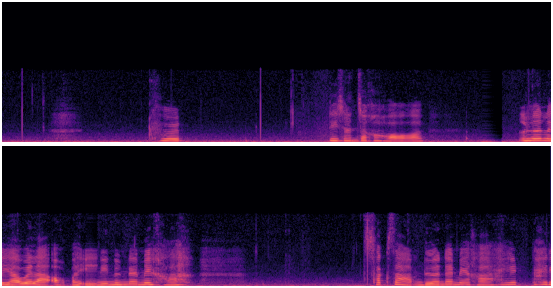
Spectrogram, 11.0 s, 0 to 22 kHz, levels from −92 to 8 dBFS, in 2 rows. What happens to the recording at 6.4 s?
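From about 6.36 to 6.45 s the speech turns into a brief noisy smear that fades rather than stopping cleanly. These are lost LE Audio frames: roughly 90 ms went missing, which fits nine 10 ms frames. The decoder concealed the gap by reusing the last spectrum with random signs and fading it after the first few frames.

Sharp single-sample ticks of uneven strength also run through the clip, about every 0.3 s from 0.21 to 10.94 s. These word clock ticks come from a receiver whose clock is not locked to the sender's, drifting by roughly 70 ppm, so one sample slips at each crossing.

Under everything, the speech has a breathy, grainy top end, likely from Bluetooth LC3 compression at around 48 kbps with 10 ms frames.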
